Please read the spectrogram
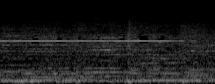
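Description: Electric fencing scoring machine sounding a single steady high-pitched tone for about two seconds, the signal that a touch has been registered in a sabre bout. The tone cuts off near the end.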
